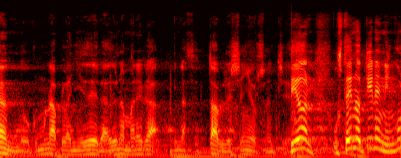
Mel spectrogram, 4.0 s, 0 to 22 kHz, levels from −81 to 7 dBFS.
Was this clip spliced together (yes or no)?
yes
